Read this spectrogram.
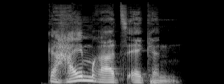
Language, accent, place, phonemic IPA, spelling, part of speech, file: German, Germany, Berlin, /ɡəˈhaɪ̯m.ʁa(ː)tsˌɛkən/, Geheimratsecken, noun, De-Geheimratsecken.ogg
- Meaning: a form of slight or beginning male pattern baldness where the hairline has receded on the temples and the sides of the forehead, but less so in the middle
